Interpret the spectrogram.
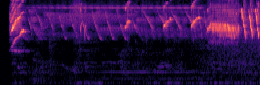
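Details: Canary song used for training young canaries: a sweeping high whistle, then sparse high chirps and slurred notes over faint low hum, ending in a dense buzzy trill and quick rapid notes.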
